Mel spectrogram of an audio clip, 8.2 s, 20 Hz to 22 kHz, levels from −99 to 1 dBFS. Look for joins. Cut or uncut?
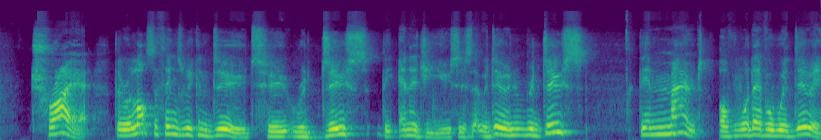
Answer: uncut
